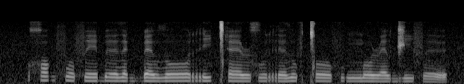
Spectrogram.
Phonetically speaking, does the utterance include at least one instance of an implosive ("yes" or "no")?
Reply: yes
